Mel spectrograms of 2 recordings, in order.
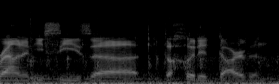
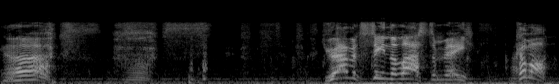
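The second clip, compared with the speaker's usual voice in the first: sputtering foiled villain; 10 dB louder than usual. Acted. Barbarian knocked down, retreating.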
